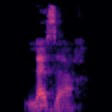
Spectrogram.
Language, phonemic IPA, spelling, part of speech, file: French, /la.zaʁ/, Lazare, proper noun, LL-Q150 (fra)-Lazare.wav
- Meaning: Lazarus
